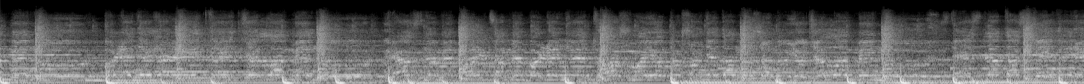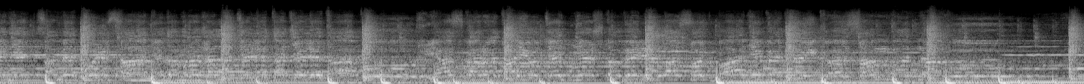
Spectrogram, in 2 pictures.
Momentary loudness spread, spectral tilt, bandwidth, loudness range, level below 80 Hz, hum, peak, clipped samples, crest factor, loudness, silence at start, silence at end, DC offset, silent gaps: 3 LU; -5 dB/octave; 13 kHz; 1 LU; -18 dBFS; none; 0 dBFS; under 0.1%; 12 dB; -14 LUFS; 0 s; 0 s; under 0.1%; none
